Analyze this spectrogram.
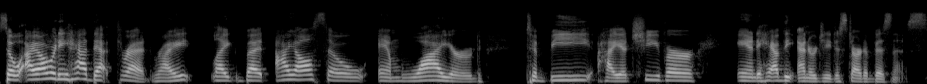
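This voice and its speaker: At a fairly slow pace, a woman with a normal speaking voice talks in a fairly low pitch with lively intonation, captured in a very clean recording with a silent background. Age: 60s. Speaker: business coach. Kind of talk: interview conversation.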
